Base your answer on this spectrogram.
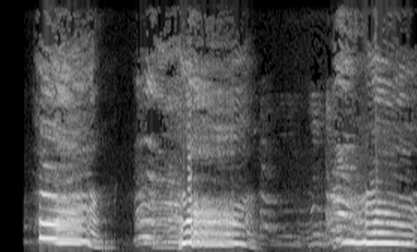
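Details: Basset Hound howling: three drawn-out tonal howls with rich harmonics, each sliding downward at the end, separated by short pauses.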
